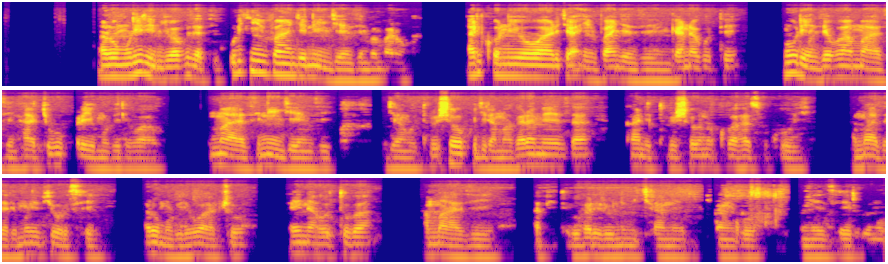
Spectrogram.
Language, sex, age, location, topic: Kinyarwanda, male, 50+, Kigali, health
